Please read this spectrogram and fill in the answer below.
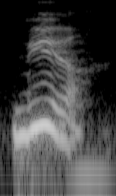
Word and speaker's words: mur: Now let's clap to see combien de syllabes dans le mot mur. Mur. Wow. Did you see that? That's a very short word. Mur. Une syllabe. Juste une syllabe.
